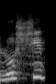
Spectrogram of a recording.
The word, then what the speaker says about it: রশ্মি: ঠিক আছে, রশ্মি তো আমরা রশ্মি বলি না, কিন্তু এটা হবে রশ্মি। রশ্মি যার সাথে যুক্ত হয়েছে তাকে আমরা দুবার উচ্চারণ করলাম।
